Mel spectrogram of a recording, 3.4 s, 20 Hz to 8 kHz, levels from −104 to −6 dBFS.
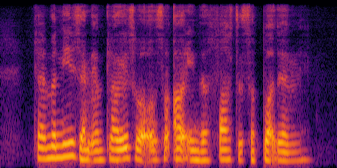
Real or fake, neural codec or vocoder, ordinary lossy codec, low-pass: fake; codec, 44.1 kHz, 2.6 kbps, DAC; none; 7.2 kHz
